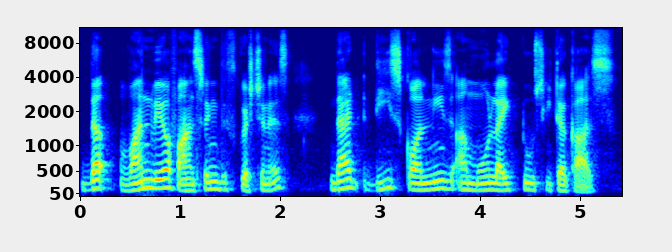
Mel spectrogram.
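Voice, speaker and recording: Speaking at a medium pitch, this Indian-accented man is a real estate expert on a podcast. His explanations come out haltingly, and he repeats phrases to stress his points.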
